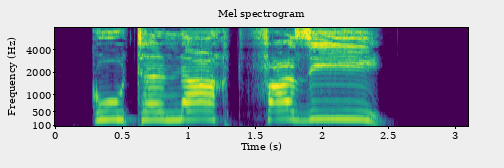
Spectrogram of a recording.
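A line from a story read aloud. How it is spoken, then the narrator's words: Grown boy shouting repeatedly. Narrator (German): Er schrie es und schrie es, der erwachsene Junge, dessen Geschrei einstmals Legende gewesen war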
